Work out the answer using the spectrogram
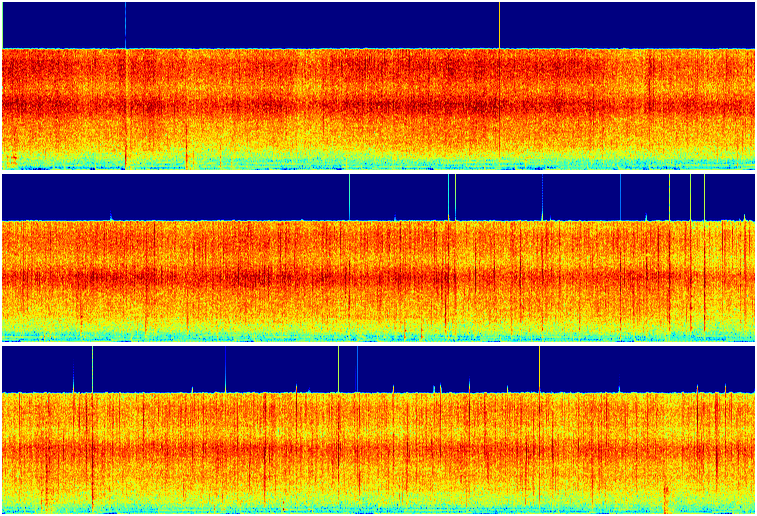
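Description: Egg-coated rice and sausage stir-frying in a nonstick wok, sizzling steadily, with the spatula knocking and scraping against the pan every few seconds.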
